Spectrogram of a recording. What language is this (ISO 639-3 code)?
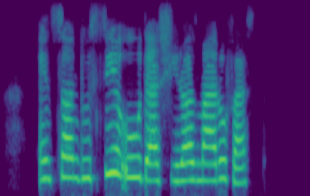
fas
